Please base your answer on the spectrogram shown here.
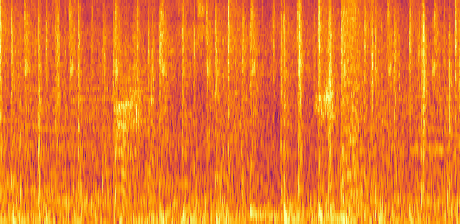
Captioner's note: Jeff grunts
